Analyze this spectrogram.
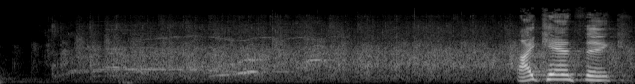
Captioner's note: applause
